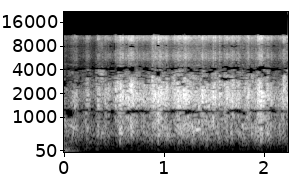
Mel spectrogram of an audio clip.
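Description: An audience clapping for about three seconds: a dense, even patter of hands that starts just after a short thump.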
